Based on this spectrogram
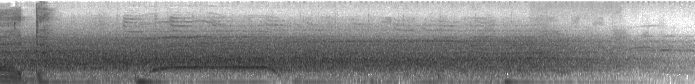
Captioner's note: cheers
